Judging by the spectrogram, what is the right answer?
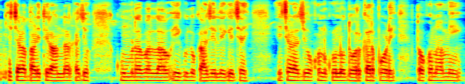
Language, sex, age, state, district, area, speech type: Bengali, male, 18-30, West Bengal, Hooghly, urban, spontaneous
